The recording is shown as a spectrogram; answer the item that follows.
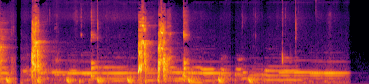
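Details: Little Corgi puppy, unhappy about goats wanting to come inside, makes uneven growls and sharp yaps, some whiny and tonal, with sudden loud bursts and pauses between.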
